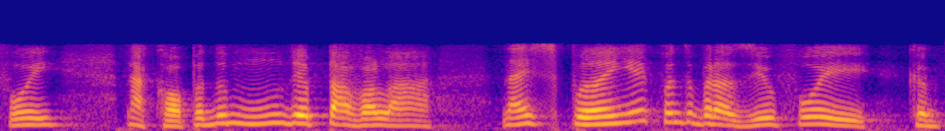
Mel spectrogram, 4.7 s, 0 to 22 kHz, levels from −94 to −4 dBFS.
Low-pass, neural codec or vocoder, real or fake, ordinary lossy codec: 5.4 kHz; codec, 24 kHz, 0.5 kbps, DualCodec; fake; AAC, 48 kbps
